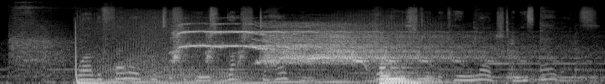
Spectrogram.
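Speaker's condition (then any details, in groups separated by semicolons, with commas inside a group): No condition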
